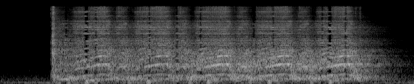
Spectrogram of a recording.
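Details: Toyota SDK4 skid steer diesel (rusted, seized, under restoration) on a temporary diesel tank, with starter solenoid jumped; even cranking for about three seconds that never catches or fires. Cranking no-start, before bleeding the injectors.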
